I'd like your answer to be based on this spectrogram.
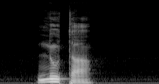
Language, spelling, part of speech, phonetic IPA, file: Polish, nuta, noun, [ˈnuta], Pl-nuta.ogg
